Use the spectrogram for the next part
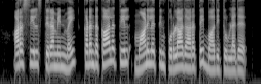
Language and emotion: Tamil, neutral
